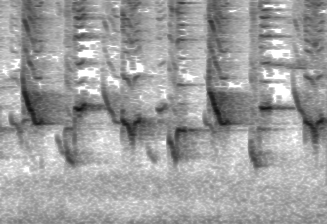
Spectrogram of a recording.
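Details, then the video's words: Clear, active cucak rowo (straw-headed bulbul) song in the rapid 'ropel' style, used for tutoring songbirds: rich looping whistles dipping and rising in quick phrases, about two per second, with a faint low background rumble. "suara burung cucak rowo jernih buat masteran"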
